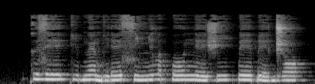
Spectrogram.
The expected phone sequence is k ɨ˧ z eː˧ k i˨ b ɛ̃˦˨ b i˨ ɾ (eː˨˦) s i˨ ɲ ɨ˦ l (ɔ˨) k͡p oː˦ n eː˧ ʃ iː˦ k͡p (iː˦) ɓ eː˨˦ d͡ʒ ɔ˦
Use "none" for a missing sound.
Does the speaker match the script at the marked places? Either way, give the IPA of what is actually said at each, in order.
eː˦, ɔ˨, eː˦

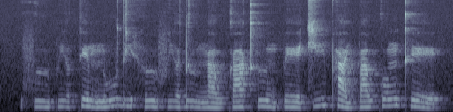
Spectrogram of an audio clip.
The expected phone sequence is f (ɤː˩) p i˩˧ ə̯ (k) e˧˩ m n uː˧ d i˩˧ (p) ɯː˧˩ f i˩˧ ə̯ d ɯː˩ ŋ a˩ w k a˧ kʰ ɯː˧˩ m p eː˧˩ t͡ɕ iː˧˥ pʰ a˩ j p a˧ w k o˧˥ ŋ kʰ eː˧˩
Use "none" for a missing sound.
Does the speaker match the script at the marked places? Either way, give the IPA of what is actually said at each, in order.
ɯː˩, k, h

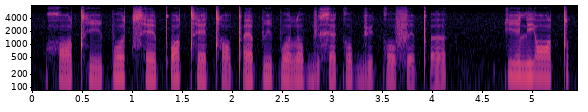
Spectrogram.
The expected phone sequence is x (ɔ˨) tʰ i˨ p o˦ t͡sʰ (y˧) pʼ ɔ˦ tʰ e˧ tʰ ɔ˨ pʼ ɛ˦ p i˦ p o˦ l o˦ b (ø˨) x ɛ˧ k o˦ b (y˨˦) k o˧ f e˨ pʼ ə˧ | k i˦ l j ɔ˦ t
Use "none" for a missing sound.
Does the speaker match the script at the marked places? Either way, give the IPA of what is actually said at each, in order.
ɔ˨, e˧, y˨, y˨˦

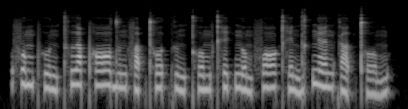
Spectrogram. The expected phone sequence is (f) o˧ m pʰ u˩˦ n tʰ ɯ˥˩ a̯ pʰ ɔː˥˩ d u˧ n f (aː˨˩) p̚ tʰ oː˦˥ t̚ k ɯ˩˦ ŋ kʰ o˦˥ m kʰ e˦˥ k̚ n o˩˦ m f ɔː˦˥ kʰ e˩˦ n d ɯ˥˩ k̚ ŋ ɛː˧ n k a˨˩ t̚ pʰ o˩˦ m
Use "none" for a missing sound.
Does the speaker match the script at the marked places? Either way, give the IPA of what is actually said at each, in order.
f, a˨˩

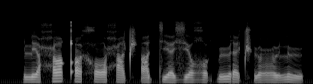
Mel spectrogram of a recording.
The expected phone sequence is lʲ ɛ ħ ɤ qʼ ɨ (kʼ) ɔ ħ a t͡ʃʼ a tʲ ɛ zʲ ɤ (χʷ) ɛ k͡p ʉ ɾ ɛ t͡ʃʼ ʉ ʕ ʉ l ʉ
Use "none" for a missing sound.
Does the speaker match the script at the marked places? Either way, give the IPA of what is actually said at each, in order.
x, ʁʷ

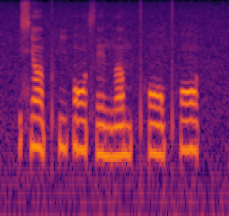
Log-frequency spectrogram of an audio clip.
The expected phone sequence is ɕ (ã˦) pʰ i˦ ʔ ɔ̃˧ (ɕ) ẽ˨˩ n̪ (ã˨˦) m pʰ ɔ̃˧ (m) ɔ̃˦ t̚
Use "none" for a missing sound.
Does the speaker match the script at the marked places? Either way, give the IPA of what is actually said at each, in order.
ã˥˧, s, ã˧, pʰ

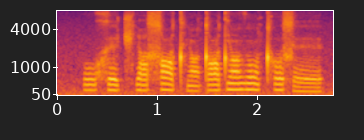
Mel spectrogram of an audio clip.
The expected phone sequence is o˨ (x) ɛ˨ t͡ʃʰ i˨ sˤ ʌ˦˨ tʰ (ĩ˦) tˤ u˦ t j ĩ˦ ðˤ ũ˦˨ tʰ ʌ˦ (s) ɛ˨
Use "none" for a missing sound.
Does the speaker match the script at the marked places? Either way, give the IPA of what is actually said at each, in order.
x, ĩ˨, s

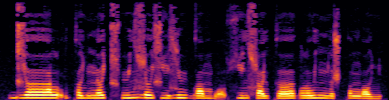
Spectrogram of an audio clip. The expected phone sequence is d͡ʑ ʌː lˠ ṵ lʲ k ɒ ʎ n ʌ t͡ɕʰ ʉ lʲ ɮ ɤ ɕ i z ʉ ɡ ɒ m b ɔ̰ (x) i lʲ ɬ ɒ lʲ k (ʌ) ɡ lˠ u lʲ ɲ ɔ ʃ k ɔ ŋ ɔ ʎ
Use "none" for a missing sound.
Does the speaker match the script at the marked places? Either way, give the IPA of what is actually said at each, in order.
ç, ʌː

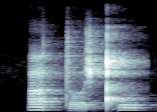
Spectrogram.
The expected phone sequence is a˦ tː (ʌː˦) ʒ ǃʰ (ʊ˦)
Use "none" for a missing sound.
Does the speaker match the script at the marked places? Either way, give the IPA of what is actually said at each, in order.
ʌː˨, ʊ˦

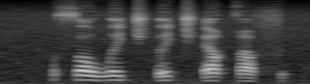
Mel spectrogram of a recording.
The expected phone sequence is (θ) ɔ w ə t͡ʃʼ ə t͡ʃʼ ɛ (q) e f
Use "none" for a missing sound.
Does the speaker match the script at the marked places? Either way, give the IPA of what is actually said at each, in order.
θ, q

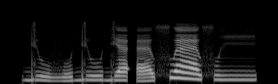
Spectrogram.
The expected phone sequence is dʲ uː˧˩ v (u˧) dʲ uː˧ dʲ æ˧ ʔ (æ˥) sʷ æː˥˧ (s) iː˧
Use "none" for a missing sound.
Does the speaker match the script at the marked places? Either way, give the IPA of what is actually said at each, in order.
u˩˧, æ˩˧, sʷ

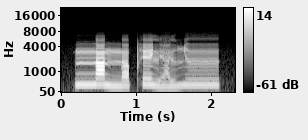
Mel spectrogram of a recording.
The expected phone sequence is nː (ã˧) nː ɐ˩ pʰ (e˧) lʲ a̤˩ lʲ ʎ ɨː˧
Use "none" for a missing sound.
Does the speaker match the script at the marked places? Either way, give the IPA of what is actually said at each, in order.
a˧, e˧

